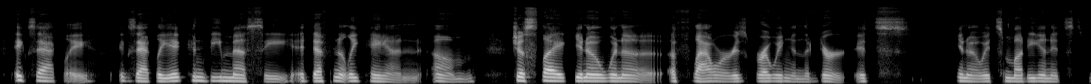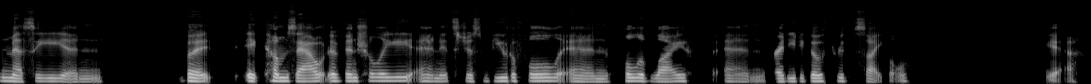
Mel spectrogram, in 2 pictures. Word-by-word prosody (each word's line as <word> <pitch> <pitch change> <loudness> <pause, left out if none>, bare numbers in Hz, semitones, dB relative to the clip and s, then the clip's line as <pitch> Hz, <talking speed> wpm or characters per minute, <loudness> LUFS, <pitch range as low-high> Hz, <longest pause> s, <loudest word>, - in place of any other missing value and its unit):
Exactly, 160 -6 0 0.2
exactly, 155 -3 +3
it 170 +1 +4
can 180 -2 +2
be 165 +1 -2
messy, 140 -5 0
it 160 -1 -2
definitely 155 +1 +3
can, 135 -8 -3
um, 135 -3 -4 0.3
just 170 +1 +4
like, 165 -3 +7
you 160 - +6
know, 155 -1 +7
when 150 0 +3
a 145 -3 0
a 155 - +1
flower 145 -2 0
is 140 +2 -1
growing 145 -1 +1
in 130 -1 -6
the 130 - -6
dirt, 140 -6 -1
it's 145 -1 -6 0.5
you 160 - +2
know, 140 -2 0
it's 140 0 -2
muddy 145 0 +1
and 140 -1 +1
it's 135 - -8 0.2
messy 145 -2 -1
and 130 0 -6 0.8
but 150 -3 +4 0.3
it 155 - +2
comes 155 -1 +2
out 145 +2 +2
eventually, 165 +1 0
and 145 -1 -4
it's 145 - -7
just 150 0 -8
beautiful, 160 +1 0
and 130 -1 -4
full 160 -1 +2
of 150 -1 +1
life, 140 +2 -2 0.3
and 65 -1 -10
ready 140 +1 -1
to 145 - -9
go 145 0 +1
through 150 0 -9
the - - -30
cycle. - - -9 1.4
Yeah. - - -8
150 Hz, 145 wpm, -23 LUFS, 140-160 Hz, 1.4 s, like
